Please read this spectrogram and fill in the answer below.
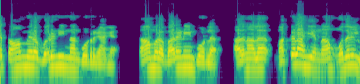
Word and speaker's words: தாமிரபரணி: ஆணித்தரமாக சொல்ல விரும்புகிறேன் ஆகவே முதலில் நம்மளுடைய உச்சரிப்பு வந்து தாமரை பருணி தான் இருக்கும் இந்த புஸ்தகத்துல பாருங்க தாமிரப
